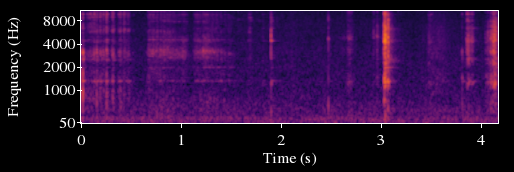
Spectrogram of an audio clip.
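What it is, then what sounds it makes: Bar soap scraped with a knife. A metal knife blade scrapes the surface of a solid pink bar of soap held in the hand. It makes crisp, bright, dry scraping strokes with almost no low end, separated by quiet pauses. Each stroke dies away almost instantly.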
